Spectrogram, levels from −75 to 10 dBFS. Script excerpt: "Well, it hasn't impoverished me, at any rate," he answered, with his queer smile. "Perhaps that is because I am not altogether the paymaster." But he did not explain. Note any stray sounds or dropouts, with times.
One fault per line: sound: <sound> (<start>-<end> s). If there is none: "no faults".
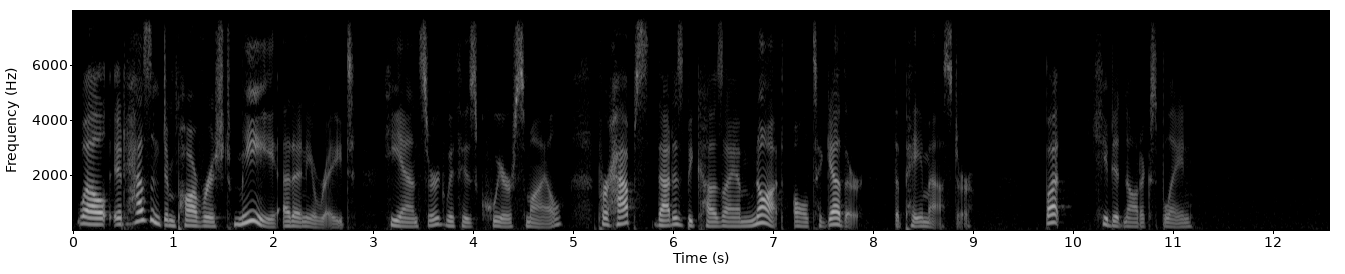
no faults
